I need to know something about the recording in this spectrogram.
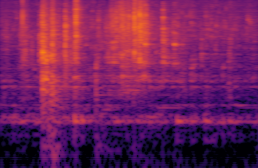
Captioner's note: pills clattering in bottles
